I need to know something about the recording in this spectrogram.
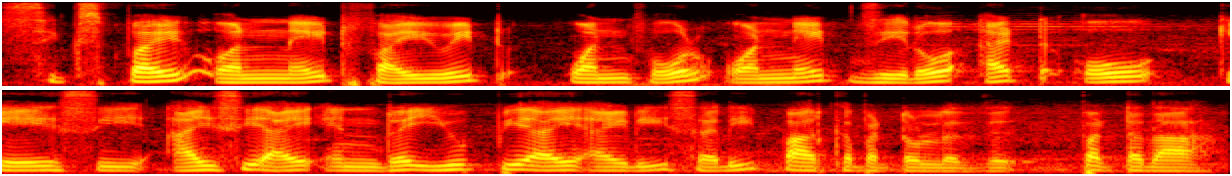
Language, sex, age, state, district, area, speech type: Tamil, male, 30-45, Tamil Nadu, Ariyalur, rural, read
